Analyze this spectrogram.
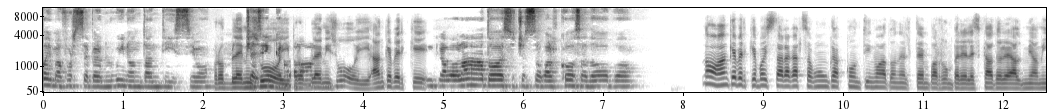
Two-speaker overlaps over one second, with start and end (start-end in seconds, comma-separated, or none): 2.1-3.5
